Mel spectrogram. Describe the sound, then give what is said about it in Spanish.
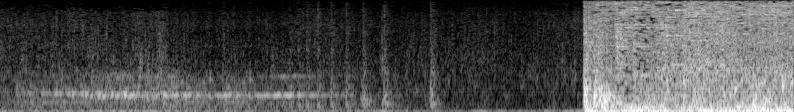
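Glass windows on a sinking ship burst under water pressure. A quieter stretch of low groaning gives way to a sudden loud, sustained roar of shattering and rushing noise. “La presión rompe las cristaleras.”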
